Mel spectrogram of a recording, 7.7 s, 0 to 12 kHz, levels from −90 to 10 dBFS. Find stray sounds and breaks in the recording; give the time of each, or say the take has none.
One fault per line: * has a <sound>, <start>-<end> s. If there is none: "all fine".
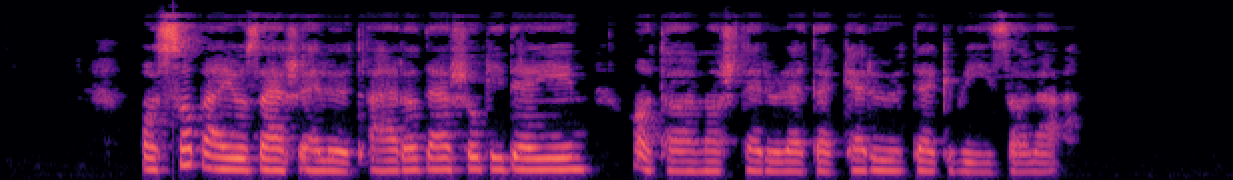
all fine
